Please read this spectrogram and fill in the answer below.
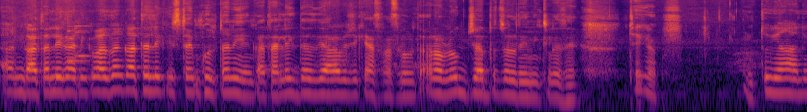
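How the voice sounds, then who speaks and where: Medium pitch belongs to this woman's voice. Her intonation is monotone and flat. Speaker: travel vlogger. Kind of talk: voice-over narration. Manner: casual, chatty.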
